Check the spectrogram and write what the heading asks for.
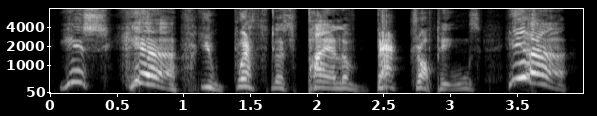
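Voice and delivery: high, loud, furious scolding; shriek of rage. A narrator's reading. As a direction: shriek the insults at the culprit. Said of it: "shrieked Missus Figg".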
